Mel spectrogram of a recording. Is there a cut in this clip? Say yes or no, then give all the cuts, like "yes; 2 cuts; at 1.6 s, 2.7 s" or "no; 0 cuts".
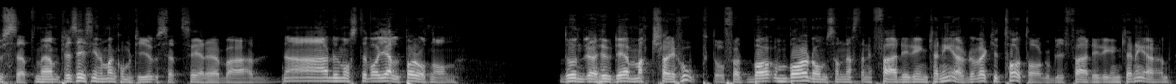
no; 0 cuts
